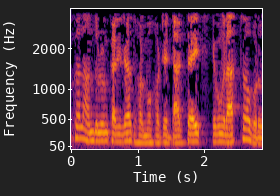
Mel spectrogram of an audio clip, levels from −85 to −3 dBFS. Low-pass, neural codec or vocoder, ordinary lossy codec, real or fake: 3.6 kHz; none; none; real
